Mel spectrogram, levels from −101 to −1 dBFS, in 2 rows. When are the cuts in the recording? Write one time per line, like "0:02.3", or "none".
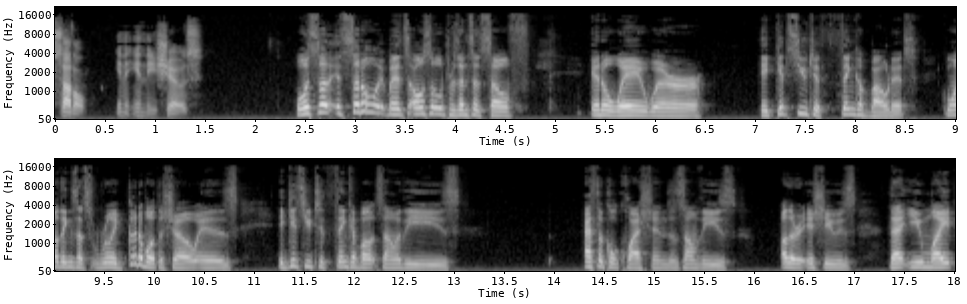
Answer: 0:08.8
